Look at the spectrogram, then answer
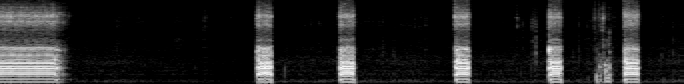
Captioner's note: buzzing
